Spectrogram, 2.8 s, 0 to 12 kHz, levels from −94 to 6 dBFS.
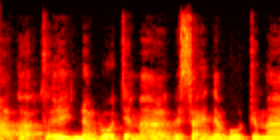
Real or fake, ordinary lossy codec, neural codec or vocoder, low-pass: fake; Opus, 64 kbps; codec, 24 kHz, 0.9 kbps, WavTokenizer, medium speech release version 1; 10.8 kHz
